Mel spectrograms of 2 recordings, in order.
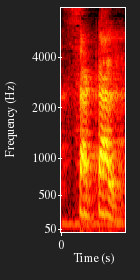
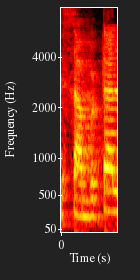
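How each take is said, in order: First: "सटल" said sa-tal, no B; silent B. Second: "सबटल" said sab-tal; B pronounced. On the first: Teacher shows students the correct reading, "सटल" said sa-tal. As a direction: skip B in "सटल". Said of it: "यहाँ पे सबटल नहीं पढ़ रहे हैं". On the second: Teacher shows what not to read, "सबटल" said sab-tal. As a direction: sound the B in "सबटल". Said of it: "सबटल नहीं पढ़ रहे हैं". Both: Shown as a demonstration.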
